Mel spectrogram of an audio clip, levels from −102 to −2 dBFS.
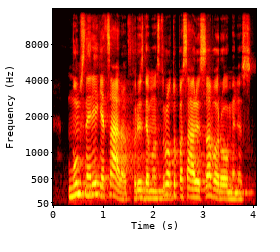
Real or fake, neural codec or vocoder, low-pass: real; none; 14.4 kHz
